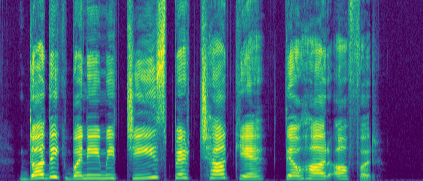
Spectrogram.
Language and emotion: Kashmiri, neutral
